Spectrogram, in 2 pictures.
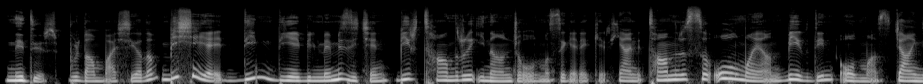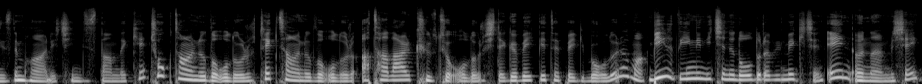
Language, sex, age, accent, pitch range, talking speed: Turkish, female, 30-49, native, 160-220 Hz, 145 wpm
